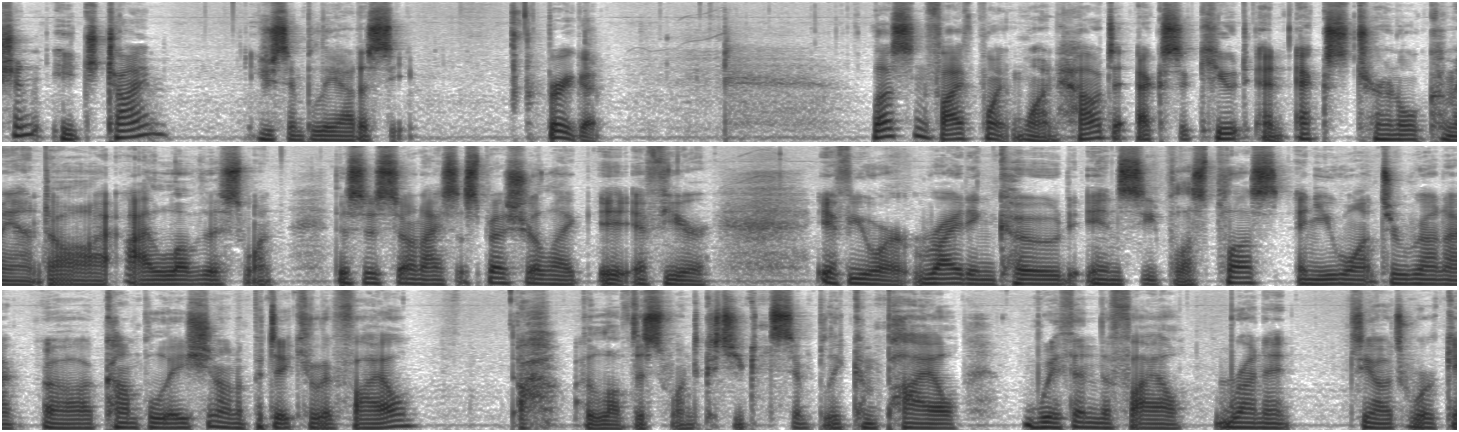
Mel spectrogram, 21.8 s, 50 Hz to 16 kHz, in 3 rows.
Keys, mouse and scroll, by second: 2.5 Escape, 2.9 j, 4.7 j.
